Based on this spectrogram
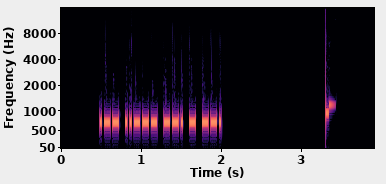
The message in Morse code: W2GTG

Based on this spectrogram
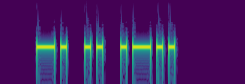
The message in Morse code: NIL

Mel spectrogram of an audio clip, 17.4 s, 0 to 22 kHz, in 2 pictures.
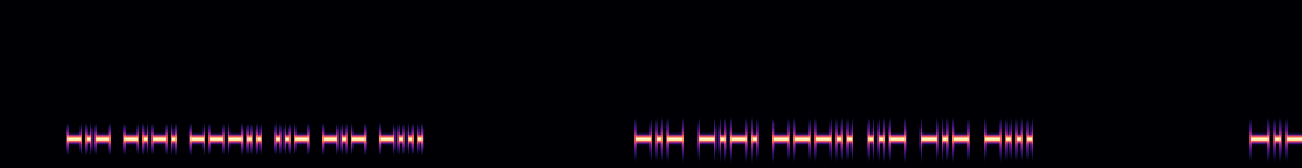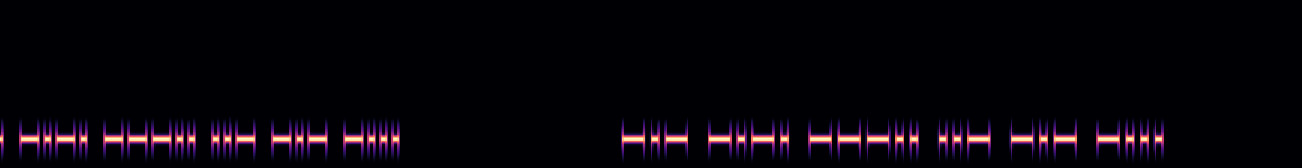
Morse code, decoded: KC8UKB KC8UKB KC8UKB KC8UKB

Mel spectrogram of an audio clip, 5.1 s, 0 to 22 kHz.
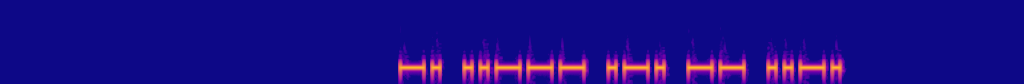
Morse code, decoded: N2RMF

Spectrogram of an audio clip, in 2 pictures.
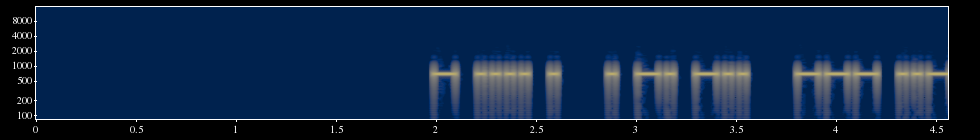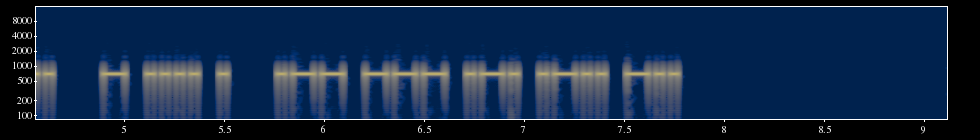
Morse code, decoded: THE END OF THE WORLD

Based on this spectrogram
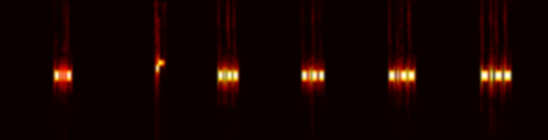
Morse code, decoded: X YYYY

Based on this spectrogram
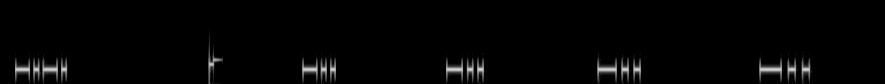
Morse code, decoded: C DDDD

